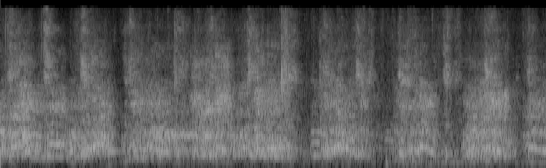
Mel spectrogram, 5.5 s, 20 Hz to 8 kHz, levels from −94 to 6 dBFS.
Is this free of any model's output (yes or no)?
yes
